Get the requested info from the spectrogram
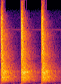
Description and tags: gun shots
My friend clapping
